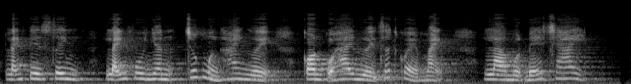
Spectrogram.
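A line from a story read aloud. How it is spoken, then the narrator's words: Gentle smiling. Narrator (Vietnamese): Cô y tá cười dịu dàng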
